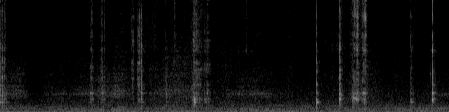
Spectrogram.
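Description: Scattered light clicks and scrapes of a metal hand tool prodding and turning over dry bones, with a quick run of clicks about three and a half seconds in.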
